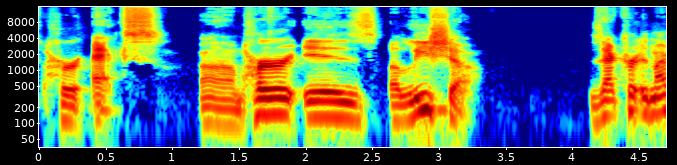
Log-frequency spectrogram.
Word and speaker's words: Alisha: oh my gosh Mammy or whatever you actually pronounced my name correctly and it's definitely not Alicia it's Alicia so that was your that was like your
